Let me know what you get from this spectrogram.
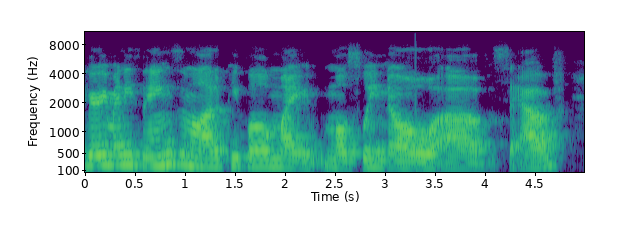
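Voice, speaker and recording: Lively intonation marks a woman's fairly slow speech, heard with noticeable background noise. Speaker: cannabis topicals maker. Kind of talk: casual interview.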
